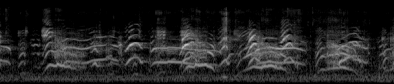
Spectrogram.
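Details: Six one-week-old Yorkshire Terrier puppies squealing together: high, wavering whines and yelps that rise and fall, overlapping in quick bursts about every half second, with a faint low hum behind.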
